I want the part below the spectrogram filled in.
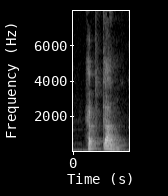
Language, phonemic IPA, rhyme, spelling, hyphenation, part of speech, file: Dutch, /ɦɛpˈtaːn/, -aːn, heptaan, hep‧taan, noun, Nl-heptaan.ogg
- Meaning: heptane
